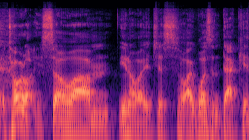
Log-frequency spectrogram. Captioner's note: chuckle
